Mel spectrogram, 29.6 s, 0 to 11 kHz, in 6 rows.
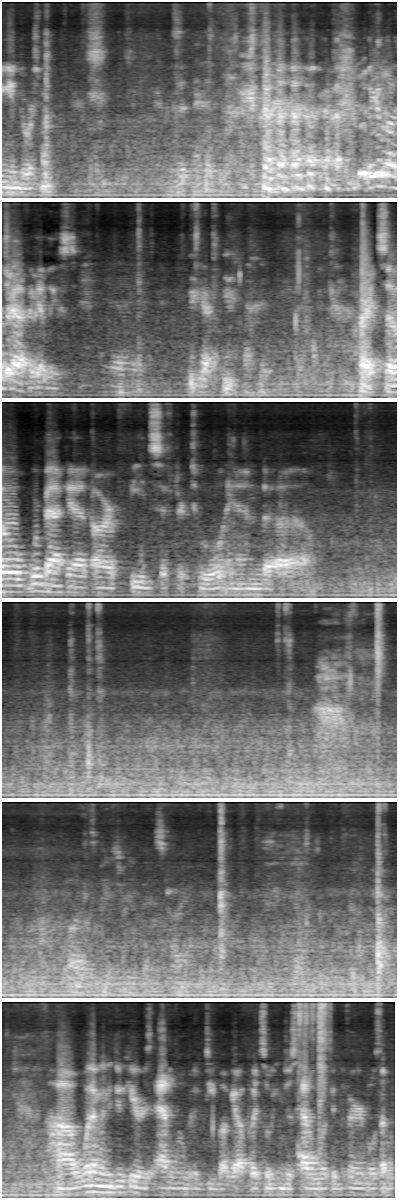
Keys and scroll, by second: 22.0 super+v.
